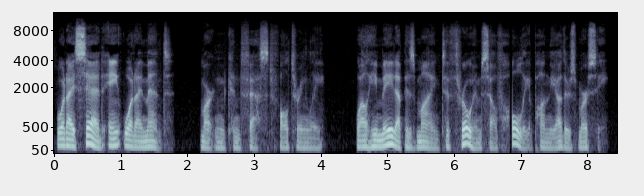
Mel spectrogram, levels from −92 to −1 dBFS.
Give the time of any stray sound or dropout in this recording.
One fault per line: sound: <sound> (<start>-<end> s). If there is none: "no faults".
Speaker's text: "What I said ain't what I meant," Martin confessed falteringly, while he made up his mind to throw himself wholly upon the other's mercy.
sound: dropout (6.8-6.9 s)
